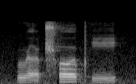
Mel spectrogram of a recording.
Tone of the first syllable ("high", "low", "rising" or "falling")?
low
